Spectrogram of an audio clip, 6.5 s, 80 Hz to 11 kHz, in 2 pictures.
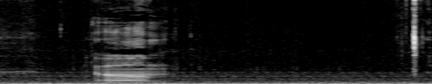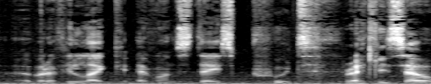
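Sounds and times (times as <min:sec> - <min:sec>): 
car interior road rumble while driving: 0:00.0 - 0:06.4
speech: 0:03.5 - 0:06.4.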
